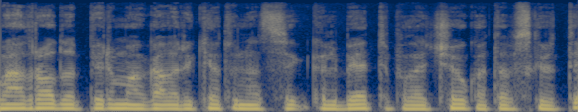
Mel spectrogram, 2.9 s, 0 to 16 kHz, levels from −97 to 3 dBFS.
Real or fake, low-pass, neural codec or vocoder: fake; 14.4 kHz; vocoder, 44.1 kHz, 128 mel bands every 256 samples, BigVGAN v2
